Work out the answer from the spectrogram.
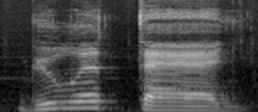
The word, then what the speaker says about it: бюлетень: блоку і цього завдання бюлетень третій склад третя колонка Тень от з таким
